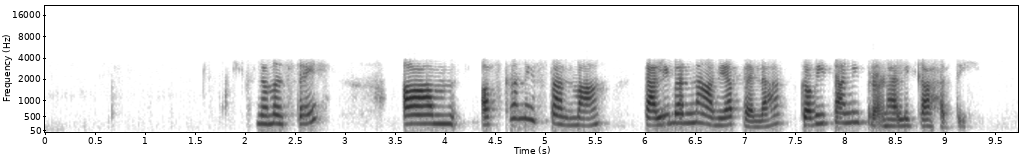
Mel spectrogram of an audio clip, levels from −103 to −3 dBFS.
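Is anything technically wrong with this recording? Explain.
Yes. Throughout, the speech passes through the G.729 codec, which fits an 8 kbit/s link. It rebuilds each stretch from a vocal tract filter and a few pulses, leaving the voice band-limited to about 150 Hz to 3.4 kHz and plainly rough and synthetic.

From 6.17 to 6.26 s there is VoIP packet loss concealed by the speech codec. About 20 ms of audio went missing, which fits two 10 ms frames. The decoder extended its last pitch and filter at falling gain, so the voice blurs into a brief, fading smear and stays weakened as it recovers.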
